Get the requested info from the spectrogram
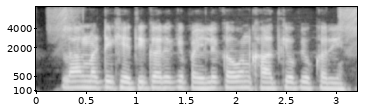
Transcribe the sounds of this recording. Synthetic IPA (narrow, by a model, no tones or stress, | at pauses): laːlmɐʈːikʰeːt̪̬ik̬ɐɾekepɛɦɪlekɐʋənkʰaːt̪keʊp̬joːɡ̚kɐɾiː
